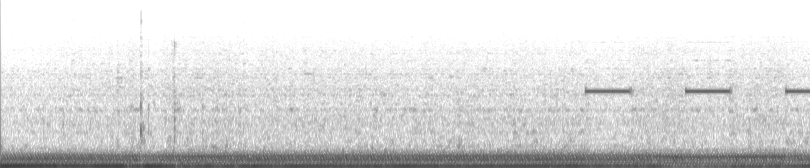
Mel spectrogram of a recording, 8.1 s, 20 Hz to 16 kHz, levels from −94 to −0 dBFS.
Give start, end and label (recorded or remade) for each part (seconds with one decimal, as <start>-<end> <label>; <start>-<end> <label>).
0.0-8.1 recorded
